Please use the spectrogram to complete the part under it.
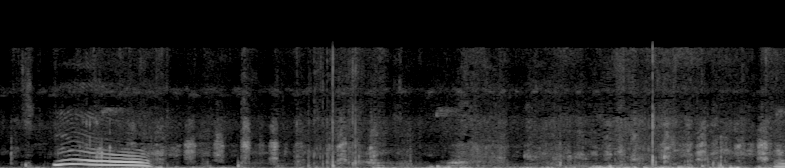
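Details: Eight-week-old Boston Terrier puppy from an energetic litter giving one clear harmonic whine, rising slightly then sliding down over about a second, followed by quieter scuffling and a woman's voice talking to the puppies.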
